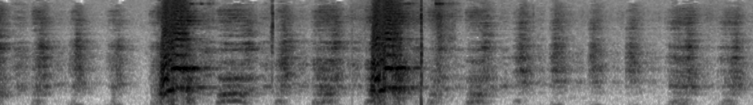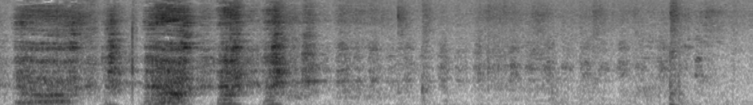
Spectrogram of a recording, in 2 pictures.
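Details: Pet dog named Peter arguing with a vacuum cleaner: two loud sharp barks near the start, followed by rhythmic grumbling growls and huffing breaths that fade away after about seven seconds.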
